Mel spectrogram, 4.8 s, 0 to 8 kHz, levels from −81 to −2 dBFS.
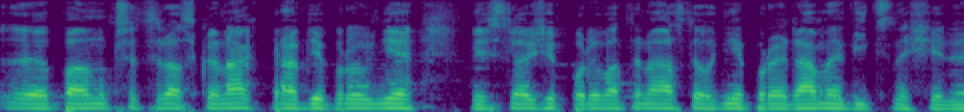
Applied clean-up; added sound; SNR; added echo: neural mask model DeepFilterNet 3.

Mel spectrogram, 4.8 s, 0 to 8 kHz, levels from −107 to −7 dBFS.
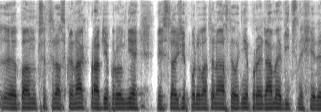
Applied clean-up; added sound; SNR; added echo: neural mask model Resemble Enhance denoiser.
